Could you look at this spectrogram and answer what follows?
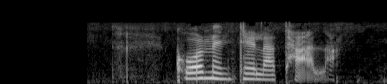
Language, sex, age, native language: Icelandic, female, 6, Icelandic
